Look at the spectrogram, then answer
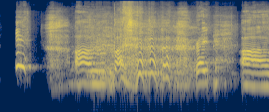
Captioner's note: all laugh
